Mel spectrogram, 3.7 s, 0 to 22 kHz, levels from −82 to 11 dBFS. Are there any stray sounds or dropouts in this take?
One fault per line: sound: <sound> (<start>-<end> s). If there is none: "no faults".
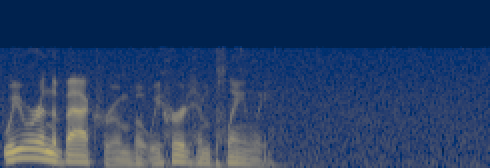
no faults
